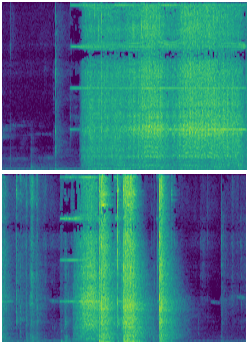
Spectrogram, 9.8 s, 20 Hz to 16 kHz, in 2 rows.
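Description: DeWalt 20V cordless drill driving a screw through a steel mounting bracket into the wall. The motor runs steadily with a whine for about three seconds, stops, then runs again about six seconds in with two or three louder short bursts as the screw is driven home.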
